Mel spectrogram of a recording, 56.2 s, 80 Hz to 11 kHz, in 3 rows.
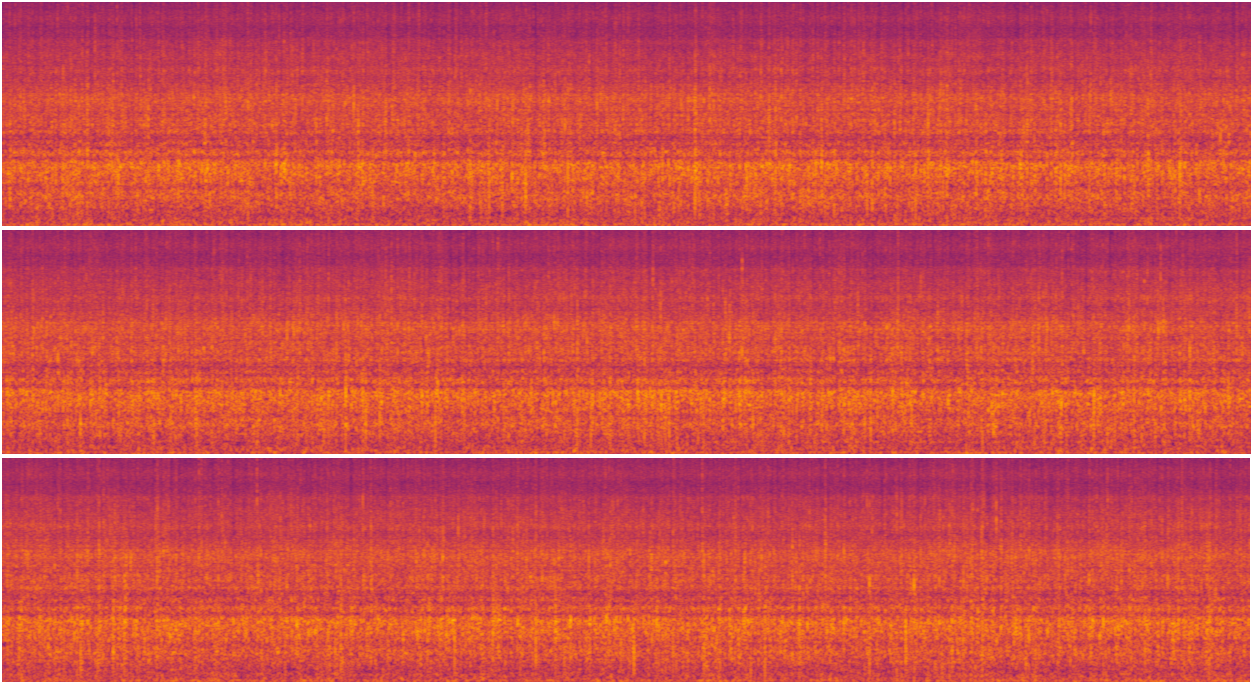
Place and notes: {"title": "Śródmieście Północne, Warszawa - Fontanna Palac Kultury i Nauki (a)", "date": "2013-08-20 11:34:00", "description": "Fontanna Palac Kultury i Nauki (a), Warszawa", "latitude": "52.23", "longitude": "21.01", "altitude": "125", "timezone": "Europe/Warsaw"}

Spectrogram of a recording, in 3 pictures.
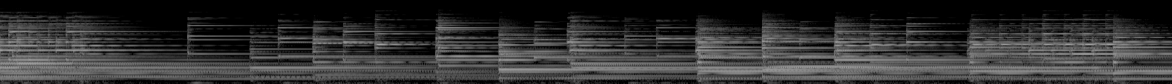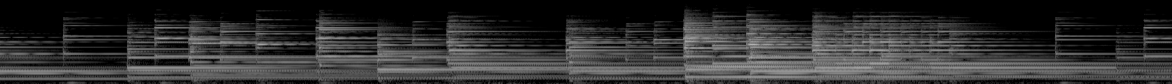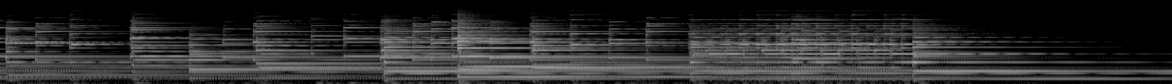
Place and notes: {"title": "Pl. du Marché aux Chevaux, Bourbourg, France - Bourbourg - Carillon de l'église", "date": "2020-06-16 10:00:00", "description": "Bourbourg (Département du Nord)\ncarillon de l'église St-Jean-Baptiste\nMaître carillonneur : Monsieur Jacques Martel", "latitude": "50.95", "longitude": "2.20", "altitude": "7", "timezone": "Europe/Paris"}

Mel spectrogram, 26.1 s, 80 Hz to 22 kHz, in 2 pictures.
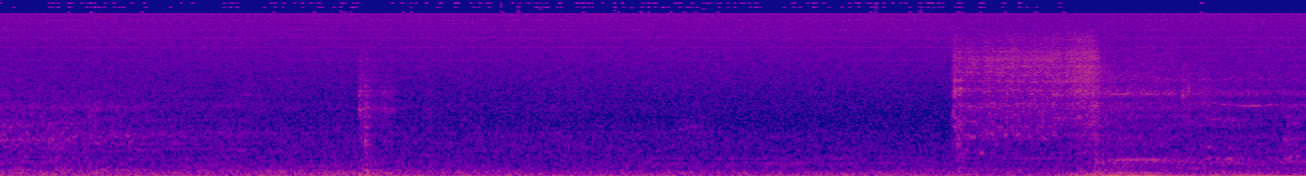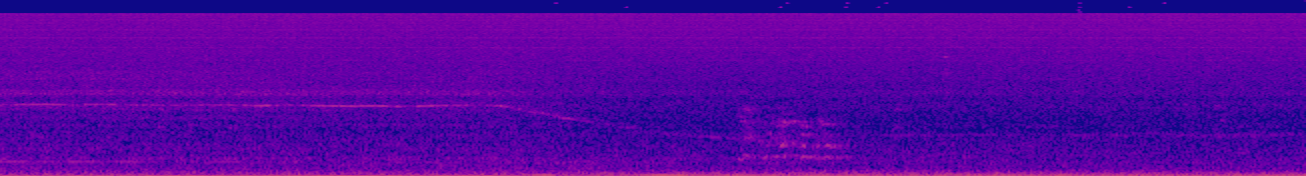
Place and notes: {"title": "California Ave SW, Seattle - 1520 Calif. Ave SW #1", "date": "1979-01-27 19:57:00", "description": "A quiet evening in West Seattle, overlooking Elliott Bay toward downtown. The sounds of human traffic are reflected off the concrete wall surrounding the parking lot beneath my deck, creating moiré patterns in sound. A multitude of sources overlap and blend in surprising ways.\nThis was my first phonographic \"field recording, \" taken off the deck of my West Seattle apartment with my then-new Nakamichi 550 portable cassette recorder. Twenty years later it became the first in a series of Anode Urban Soundscapes, when I traded in the Nak for a Sony MZ-R30 digital MiniDisc recorder and returned to being out standing in the field. The idea came directly from Luc Ferrari's \"Presque Rien\" (1970).\nMajor elements:\n* Car, truck and bus traffic\n* Prop and jet aircraft from Sea-Tac and Boeing airfields\n* Train horns from Harbor Island (1 mile east)\n* Ferry horns from the Vashon-Fauntleroy ferry (4 miles south)", "latitude": "47.59", "longitude": "-122.39", "altitude": "82", "timezone": "America/Los_Angeles"}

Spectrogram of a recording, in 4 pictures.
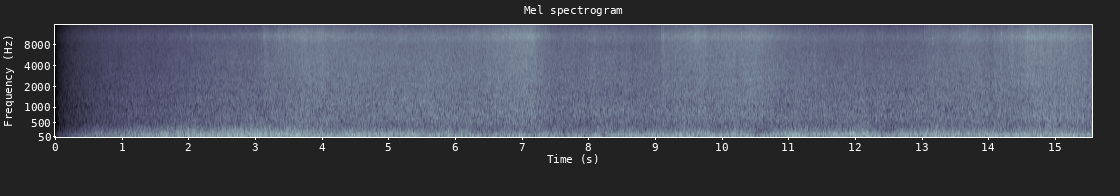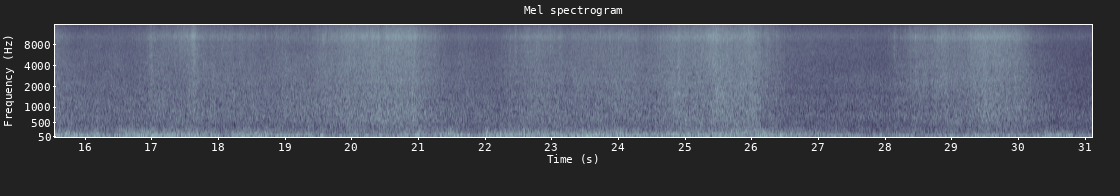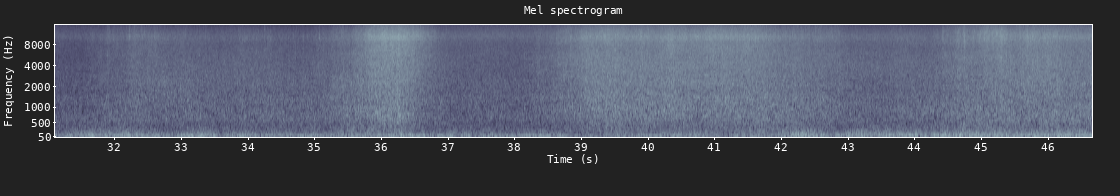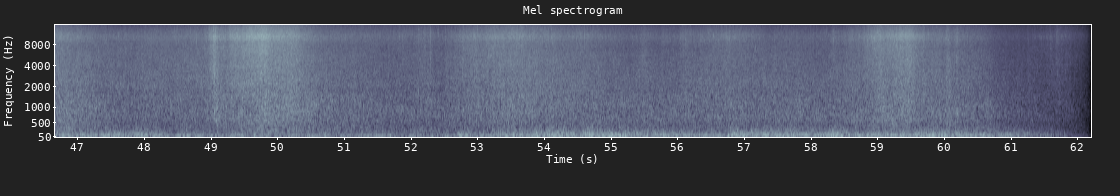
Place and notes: {"title": "Sasino, on the beach - a minute on the beach", "date": "2013-06-29 12:05:00", "description": "a gasp of bear-strong wind and splashes of punchy waves", "latitude": "54.80", "longitude": "17.73", "altitude": "2", "timezone": "Europe/Warsaw"}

